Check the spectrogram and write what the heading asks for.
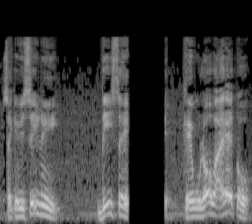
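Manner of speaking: high mock gossip voice. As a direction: sneer it out as if parroting a rumor-monger. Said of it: "No di que".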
